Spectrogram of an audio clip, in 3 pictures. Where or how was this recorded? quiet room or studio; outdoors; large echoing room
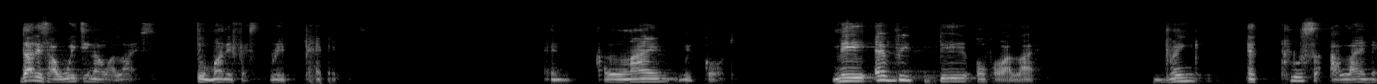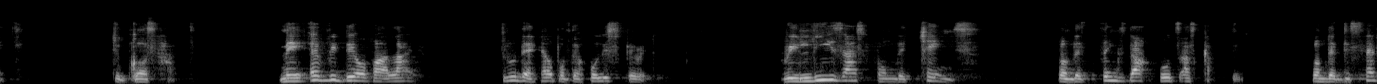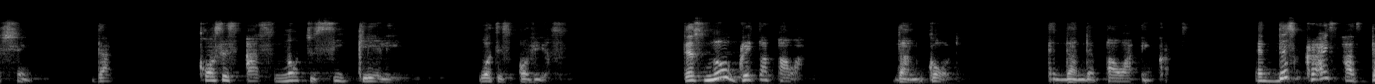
large echoing room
